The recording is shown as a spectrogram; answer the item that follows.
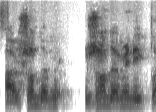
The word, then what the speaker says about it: Jean Dominique: Jean Dominique was perfect.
